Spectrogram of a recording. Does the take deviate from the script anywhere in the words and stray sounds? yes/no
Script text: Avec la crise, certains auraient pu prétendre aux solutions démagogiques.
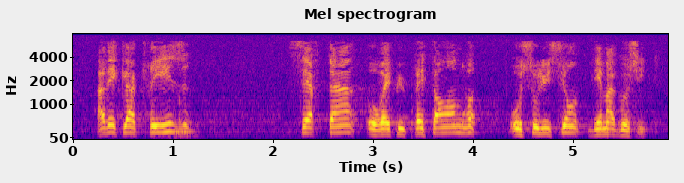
no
